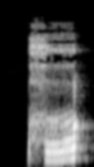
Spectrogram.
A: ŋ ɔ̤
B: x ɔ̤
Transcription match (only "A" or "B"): B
